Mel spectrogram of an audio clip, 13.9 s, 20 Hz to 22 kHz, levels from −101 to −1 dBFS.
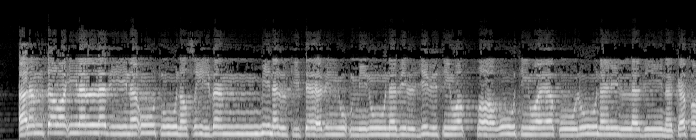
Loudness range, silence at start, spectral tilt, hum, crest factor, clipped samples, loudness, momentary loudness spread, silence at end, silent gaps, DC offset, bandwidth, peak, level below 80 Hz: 4 LU; 0.4 s; -7.5 dB/octave; none; 16 dB; under 0.1%; -17 LUFS; 7 LU; 0 s; none; under 0.1%; 6.6 kHz; -2 dBFS; -58 dBFS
